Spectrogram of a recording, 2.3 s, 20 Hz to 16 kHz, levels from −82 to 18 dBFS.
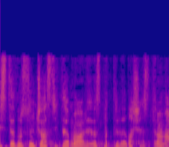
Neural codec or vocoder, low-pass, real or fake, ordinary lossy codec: autoencoder, 22.05 kHz, a latent of 192 numbers a frame, VITS, trained on many speakers; 9.9 kHz; fake; MP3, 48 kbps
